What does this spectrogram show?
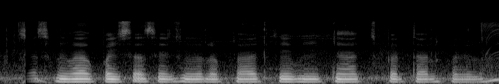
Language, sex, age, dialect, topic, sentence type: Bhojpuri, male, 18-24, Southern / Standard, banking, statement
